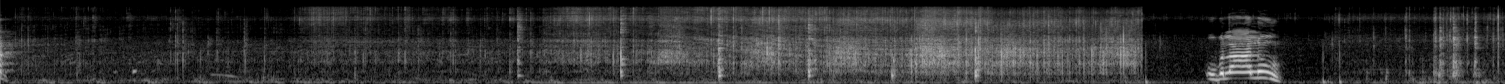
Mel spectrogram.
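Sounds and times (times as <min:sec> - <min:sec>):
vegetables sizzling in hot oil: 0:00.0 - 0:11.5, 0:13.2 - 0:15.0
spatula knocking and scraping pan: 0:06.1 - 0:10.0.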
